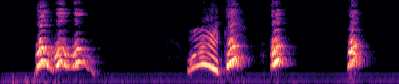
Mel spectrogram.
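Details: Pet dog indoors barking at its owner, who stayed lying down when the mother came home, wanting out of the room: several loud, harsh barks, some with arching pitch, others short and clipped, mixed with a person asking "Who's home?"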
